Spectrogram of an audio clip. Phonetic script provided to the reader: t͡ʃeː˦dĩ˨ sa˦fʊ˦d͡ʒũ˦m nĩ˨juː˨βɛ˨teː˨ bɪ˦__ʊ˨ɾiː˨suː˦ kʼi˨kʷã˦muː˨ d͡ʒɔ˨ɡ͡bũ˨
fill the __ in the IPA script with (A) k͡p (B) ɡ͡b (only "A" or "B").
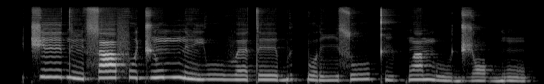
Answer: A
